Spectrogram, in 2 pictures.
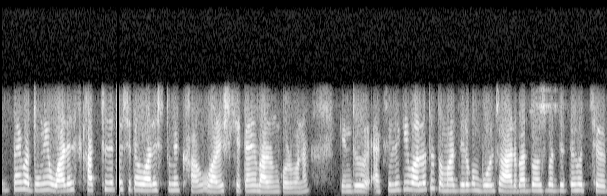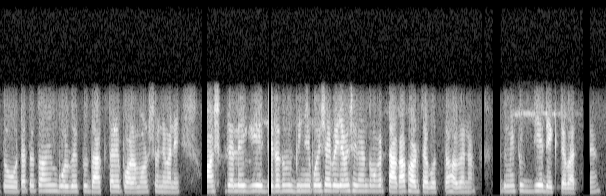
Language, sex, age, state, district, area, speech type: Bengali, female, 60+, West Bengal, Jhargram, rural, conversation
